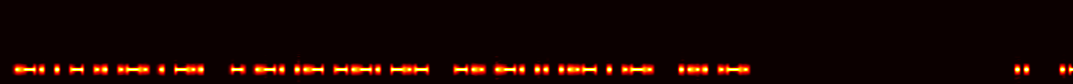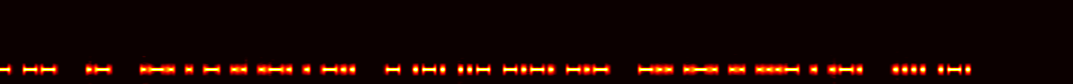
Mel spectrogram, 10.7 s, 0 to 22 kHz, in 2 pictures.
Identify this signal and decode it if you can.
Morse code, heard as a keyed tone, about 59 wpm, 700 Hz. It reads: RETIRED TRUCK DRIVER HR I AM A RETIRED TRUCK DRIVER HR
